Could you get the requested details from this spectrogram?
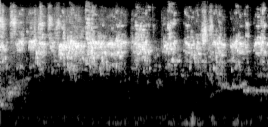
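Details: Little chicks peeping as they feed, with shrill chirps crowding together almost continuously and a brief lower-pitched peep near the start and end.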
